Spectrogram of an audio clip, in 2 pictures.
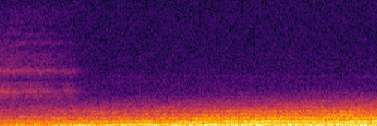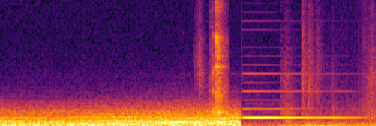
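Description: Elevator running with a low rumble that builds louder over about eight seconds, then cuts off suddenly. A single held chime tone follows, signalling the car's arrival.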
